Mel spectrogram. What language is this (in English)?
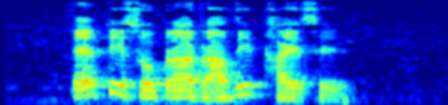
Wadiyara Koli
